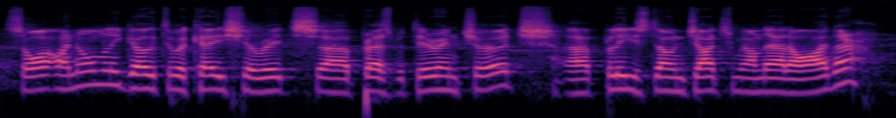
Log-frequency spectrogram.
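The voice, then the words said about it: Dutch accent. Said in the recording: “sort of my accent is Dutch, so please try and tune in”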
